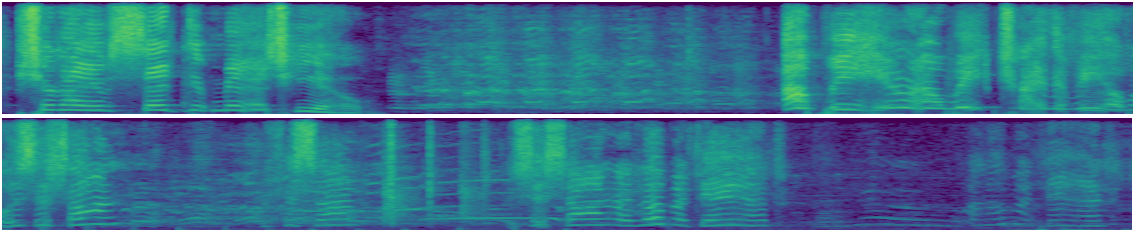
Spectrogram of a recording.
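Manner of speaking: very high puppet dog voice; talking puppy. Acted. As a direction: squeak it as a little dog doing stand-up. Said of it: "he goes".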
